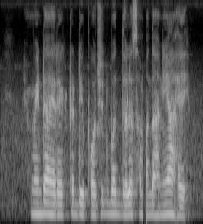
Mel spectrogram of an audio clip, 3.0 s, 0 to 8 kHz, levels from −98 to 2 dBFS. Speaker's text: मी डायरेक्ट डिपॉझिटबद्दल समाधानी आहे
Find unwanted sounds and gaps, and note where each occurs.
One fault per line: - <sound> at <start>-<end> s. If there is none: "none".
- dropout at 2.1-2.2 s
